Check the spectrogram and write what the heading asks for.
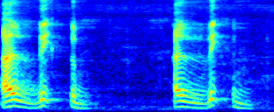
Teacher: ada qalqalahnya karena ba sukun qalqalah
